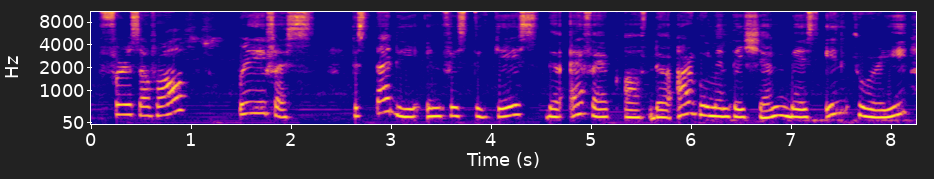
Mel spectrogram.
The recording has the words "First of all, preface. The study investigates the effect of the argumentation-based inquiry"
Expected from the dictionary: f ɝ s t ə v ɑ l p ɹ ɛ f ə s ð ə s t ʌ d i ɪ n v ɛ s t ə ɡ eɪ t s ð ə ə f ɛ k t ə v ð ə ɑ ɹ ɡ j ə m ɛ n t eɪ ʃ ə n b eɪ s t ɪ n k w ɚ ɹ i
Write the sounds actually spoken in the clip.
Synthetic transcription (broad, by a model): f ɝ s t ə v ɑ l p ɹ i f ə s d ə s t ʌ d i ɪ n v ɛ s t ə ɡ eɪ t s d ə ə f ɛ k t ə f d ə ɑ ɹ ɡ j ə m ɛ n t eɪ ʃ ə n b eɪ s ɪ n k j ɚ ɹ i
